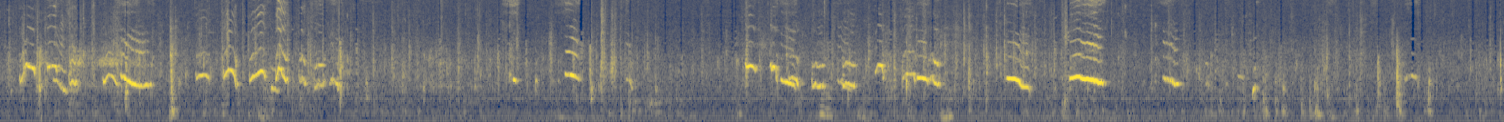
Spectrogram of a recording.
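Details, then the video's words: Several Dachshund puppies at breakfast time make high, wavering whimpers and squeals in overlapping bursts with brief pauses, some sharp yips rising above the chorus, in a small indoor room. "Variety of Roxies Doxies pups at breakfast time"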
